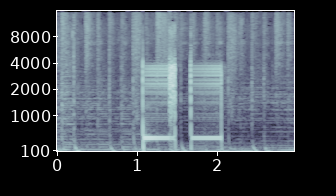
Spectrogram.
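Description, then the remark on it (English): A telephone rings twice in quick, bright bursts, loud, over a steady rhythmic music bed, as a caller's line comes in during a radio phone-in. No one speaks. “Do we have a ring-a-ring? Yes. There it is.”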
